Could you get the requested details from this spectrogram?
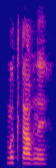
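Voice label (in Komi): "мыктавны", Komi, female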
